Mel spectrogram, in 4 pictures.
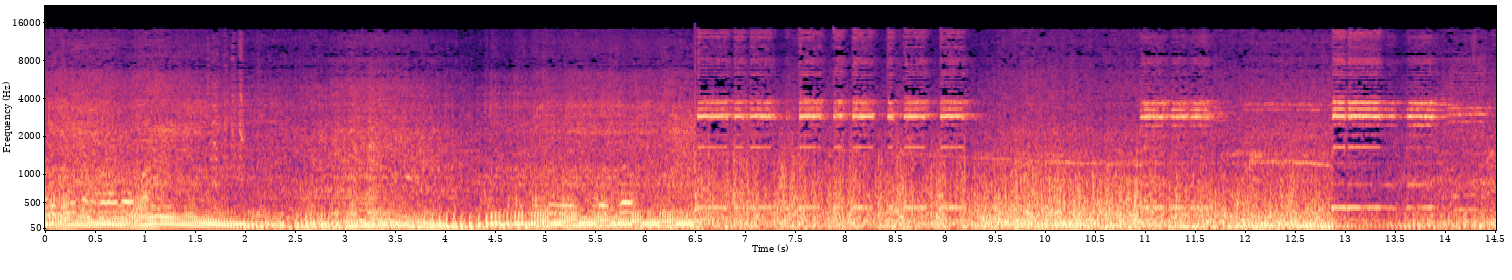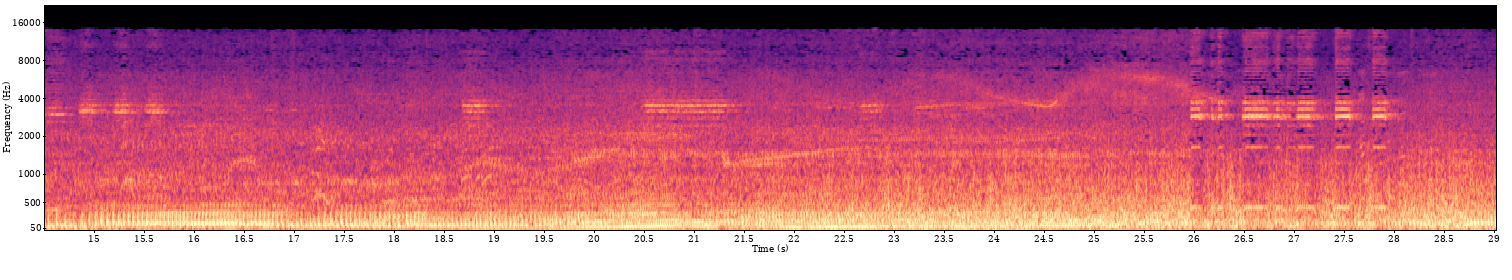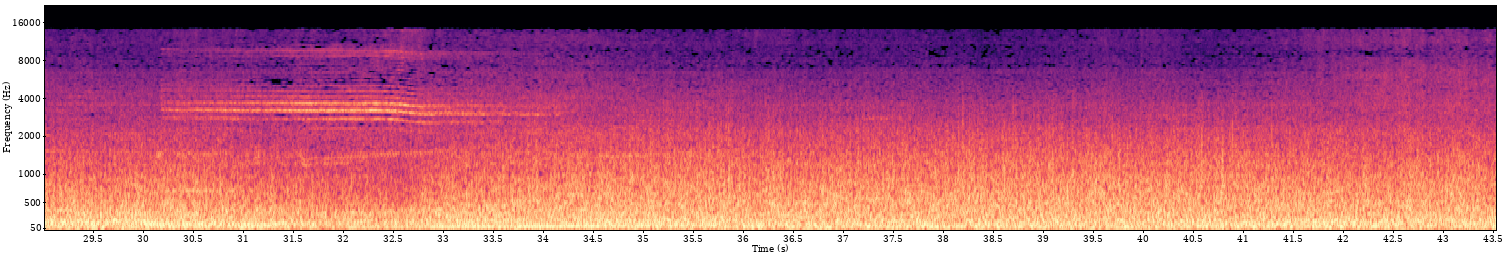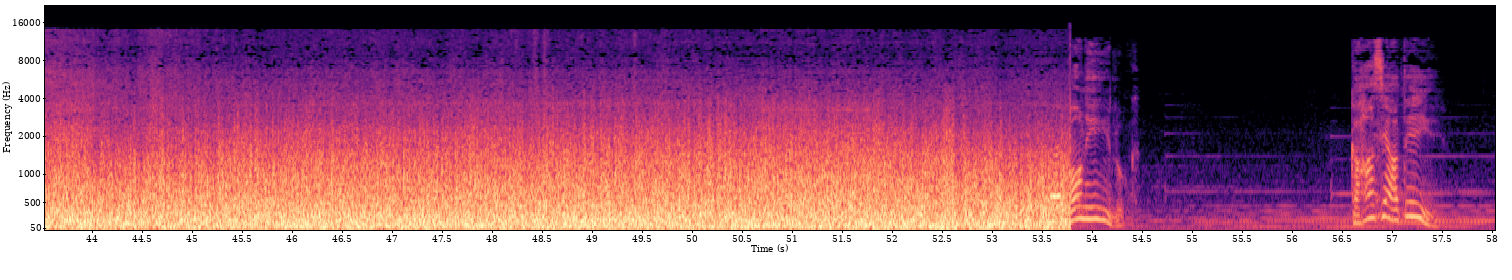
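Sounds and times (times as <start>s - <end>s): motorcycle engine running: 0.0s - 53.6s
wind and road noise: 0.0s - 58.0s
vehicle horns beeping: 5.5s - 9.5s, 10.9s - 15.9s, 18.6s - 19.2s, 20.4s - 21.6s, 25.9s - 28.3s, 30.1s - 34.4s.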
